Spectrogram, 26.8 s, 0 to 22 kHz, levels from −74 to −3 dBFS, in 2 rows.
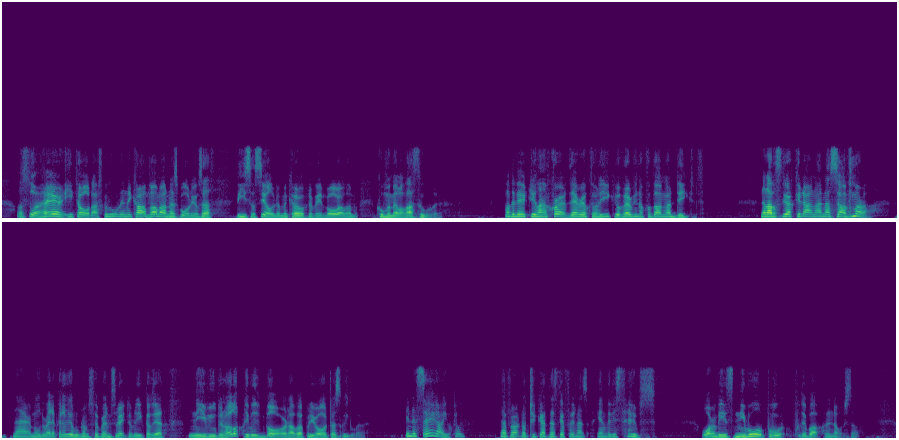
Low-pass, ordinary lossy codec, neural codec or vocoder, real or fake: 7.2 kHz; none; codec, 16 kHz in and 24 kHz out, 0.4 kbps, LongCat-Audio-Codec, four codebook decoder; fake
